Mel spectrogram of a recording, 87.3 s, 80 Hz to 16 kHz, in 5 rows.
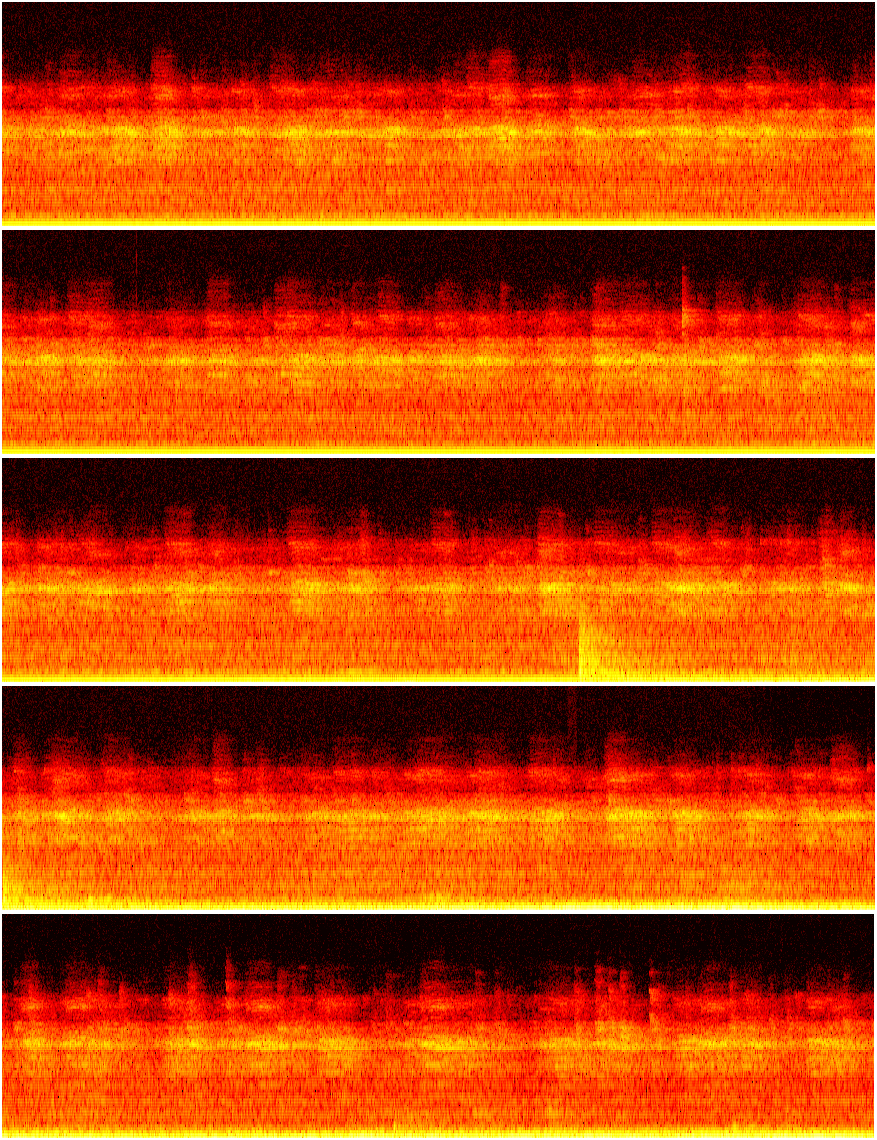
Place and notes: Utena, Lithuania, metalic fence
contact microphones on metalic fence surrounding construction zone. almost windless evening. litle pine forest with hundreds of crows is near. on the other side - a street and it's transport drone
27 March, 18:10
